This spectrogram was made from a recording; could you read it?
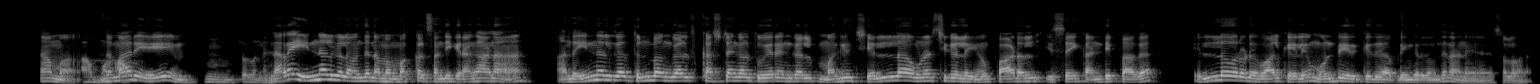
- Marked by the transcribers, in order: tapping
- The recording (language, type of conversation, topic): Tamil, podcast, இசையில் உங்களுக்கு மிகவும் பிடித்த பாடல் எது?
